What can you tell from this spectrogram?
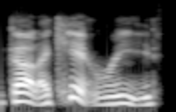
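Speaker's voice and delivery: ordinary talk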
